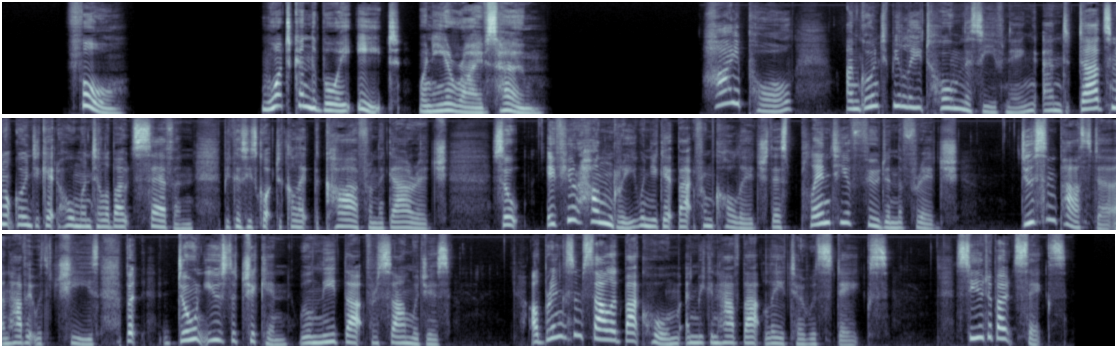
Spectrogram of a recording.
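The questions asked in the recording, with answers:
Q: What can the boy eat when he arrives home?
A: pasta with cheese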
